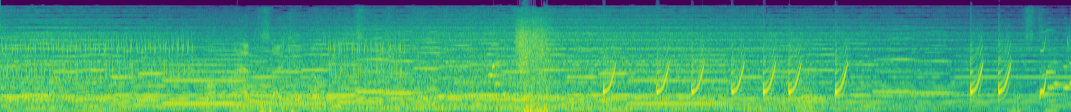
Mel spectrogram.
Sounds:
Speech, Music

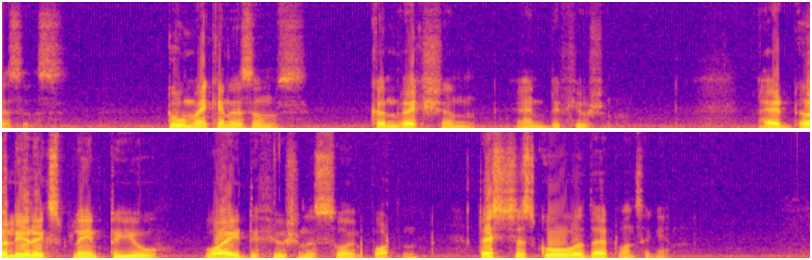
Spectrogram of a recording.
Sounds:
Speech

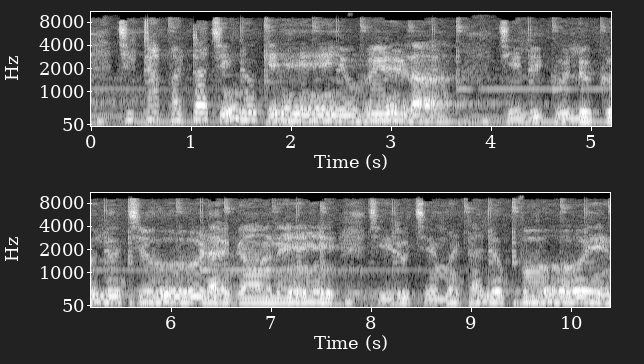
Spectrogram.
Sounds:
Carnatic music

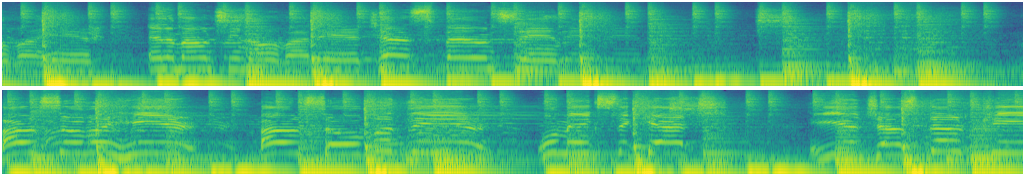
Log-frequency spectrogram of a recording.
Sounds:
Music

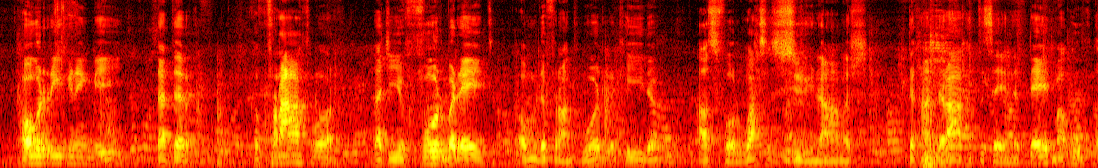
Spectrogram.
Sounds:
Speech

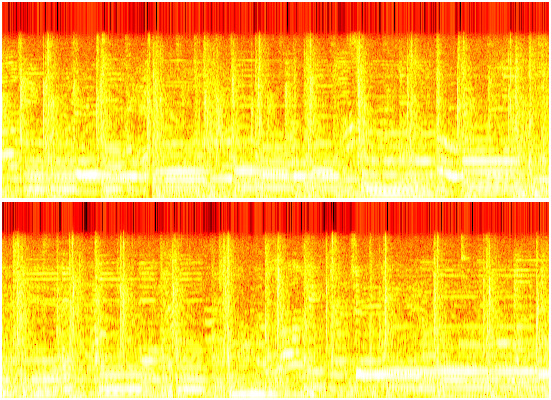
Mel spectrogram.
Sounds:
Speech, Music, Punk rock, Rock and roll

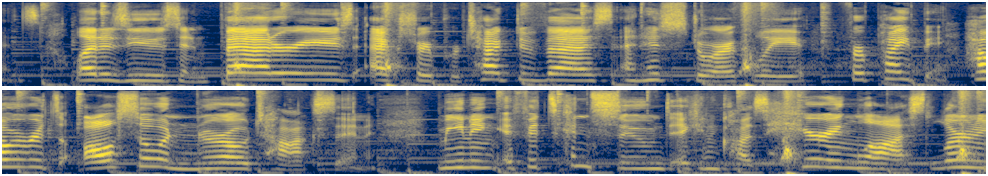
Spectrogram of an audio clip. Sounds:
Speech, Music

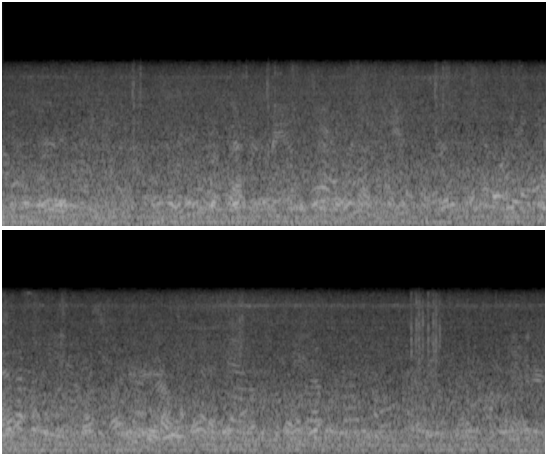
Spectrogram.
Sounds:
Speech

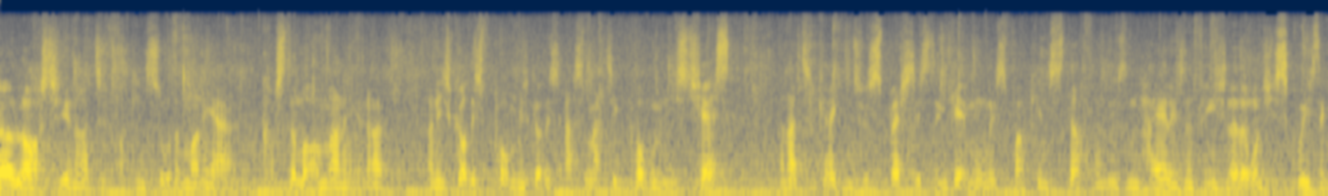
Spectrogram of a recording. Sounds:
Speech

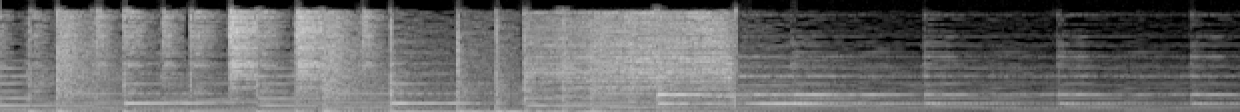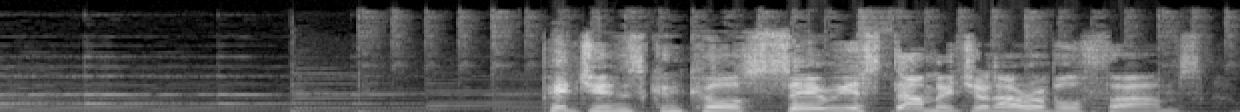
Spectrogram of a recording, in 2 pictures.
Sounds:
Music, Speech

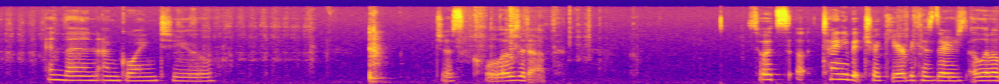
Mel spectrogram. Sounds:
inside a small room, Speech

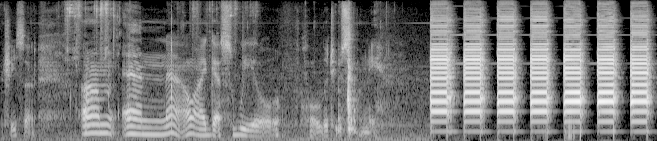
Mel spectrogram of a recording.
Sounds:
Speech, Fire alarm

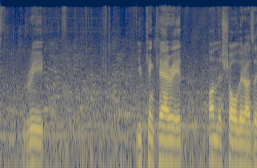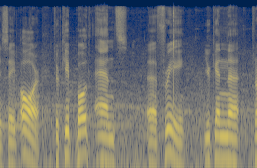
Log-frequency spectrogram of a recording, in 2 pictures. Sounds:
Speech

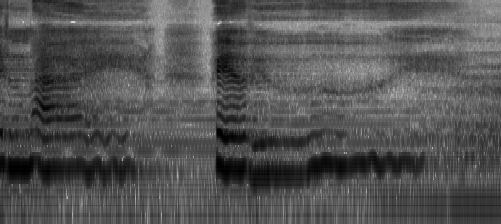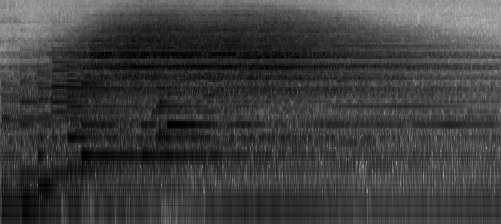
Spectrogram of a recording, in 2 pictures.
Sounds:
Singing

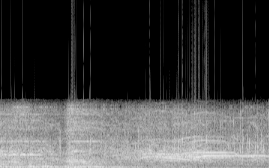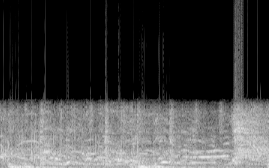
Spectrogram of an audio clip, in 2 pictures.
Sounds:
Speech, Music

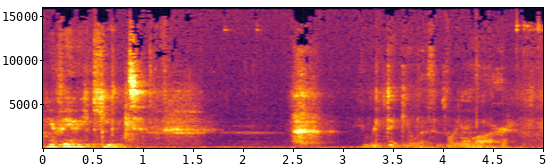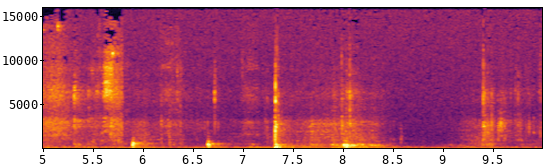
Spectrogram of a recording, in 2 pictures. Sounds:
otter growling

